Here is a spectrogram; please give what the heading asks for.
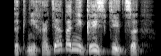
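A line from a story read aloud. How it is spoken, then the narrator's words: Bishop exclaiming. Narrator (Russian): воскликнул епископ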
